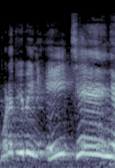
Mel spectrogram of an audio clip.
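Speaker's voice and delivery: high, loud incredulous question; alarmed disbelief. Retold or imitated. Older brother questions the boy, alarmed disbelief. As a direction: demand it, voice jumping up.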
